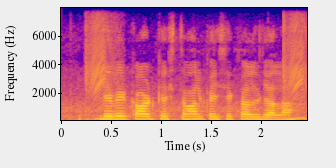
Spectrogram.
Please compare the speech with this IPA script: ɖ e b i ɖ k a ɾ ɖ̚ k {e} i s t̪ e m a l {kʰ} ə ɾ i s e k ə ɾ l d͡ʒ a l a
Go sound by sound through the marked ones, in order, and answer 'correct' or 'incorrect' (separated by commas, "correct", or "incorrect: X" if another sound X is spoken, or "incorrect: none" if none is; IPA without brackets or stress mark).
correct, incorrect: k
